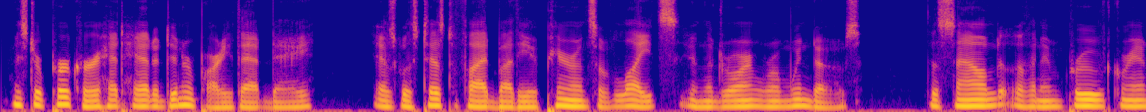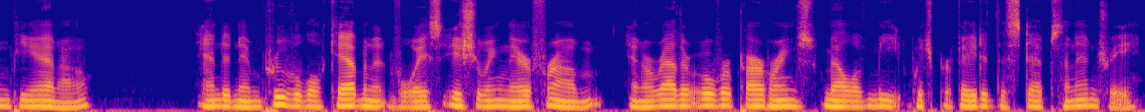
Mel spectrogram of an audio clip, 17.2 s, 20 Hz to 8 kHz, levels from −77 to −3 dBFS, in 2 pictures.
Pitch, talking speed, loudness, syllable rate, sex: 115 Hz, 170 wpm, -17 LUFS, 5.3 syllables/s, male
